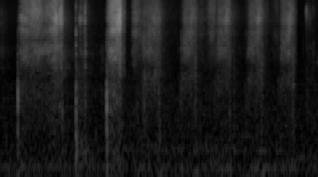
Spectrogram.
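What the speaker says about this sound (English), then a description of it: "I apply the pore filler to the dyed sample board" Aqua Coat grain filler is rubbed onto a dyed wooden sample board, making soft, close scraping and rubbing strokes in an uneven rhythm with a few sharper knocks, quiet throughout with no talking.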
